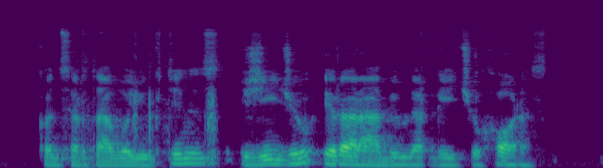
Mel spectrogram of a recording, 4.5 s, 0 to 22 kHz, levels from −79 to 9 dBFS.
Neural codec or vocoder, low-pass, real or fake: none; 10.8 kHz; real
